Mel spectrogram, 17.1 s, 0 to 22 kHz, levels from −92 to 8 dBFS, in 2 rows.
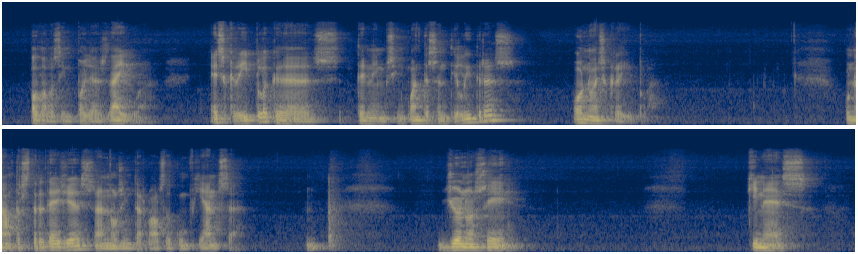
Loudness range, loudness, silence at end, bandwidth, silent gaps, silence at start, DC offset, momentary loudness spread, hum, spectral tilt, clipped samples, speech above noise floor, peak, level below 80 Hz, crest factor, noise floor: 4 LU; -25 LUFS; 0.45 s; 11.5 kHz; none; 0.3 s; under 0.1%; 14 LU; none; -4.5 dB/octave; under 0.1%; 38 dB; -4 dBFS; -54 dBFS; 22 dB; -63 dBFS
